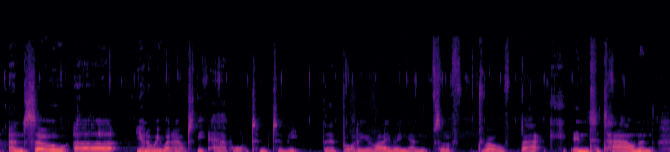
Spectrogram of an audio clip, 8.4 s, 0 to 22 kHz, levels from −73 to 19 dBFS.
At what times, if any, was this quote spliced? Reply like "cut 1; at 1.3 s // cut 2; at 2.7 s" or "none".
cut 1; at 4.3 s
